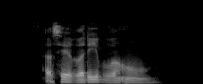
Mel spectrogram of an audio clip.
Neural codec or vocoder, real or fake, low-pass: vocoder, 44.1 kHz, 80 mel bands, Vocos; fake; 7.2 kHz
